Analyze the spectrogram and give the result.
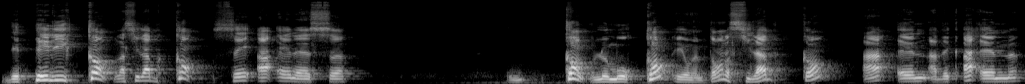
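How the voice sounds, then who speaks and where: A man's voice: a little high, sing-song, slow pace. A man with an Algerian French accent teaching a children's reading lesson, spelling out syllables letter by letter. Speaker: primary school teacher.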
